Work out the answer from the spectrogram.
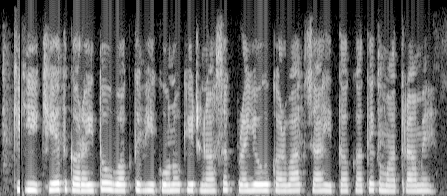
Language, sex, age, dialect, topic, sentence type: Maithili, female, 25-30, Bajjika, agriculture, question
